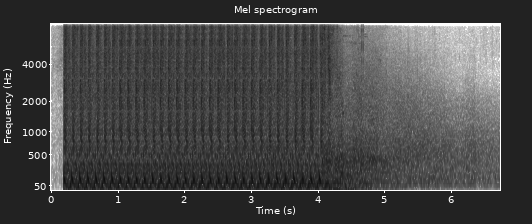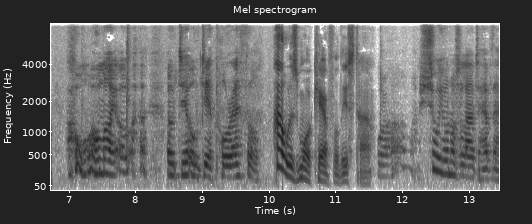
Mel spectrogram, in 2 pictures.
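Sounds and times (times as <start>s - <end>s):
automatic weapon gunfire: 0.2s - 5.0s
speech: 7.5s - 13.4s.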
